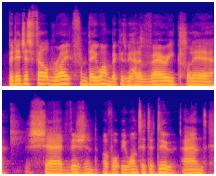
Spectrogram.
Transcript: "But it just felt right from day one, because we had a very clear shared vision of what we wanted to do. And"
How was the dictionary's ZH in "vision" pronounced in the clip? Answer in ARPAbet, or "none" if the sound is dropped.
ZH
